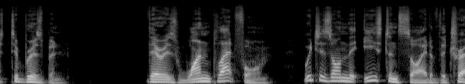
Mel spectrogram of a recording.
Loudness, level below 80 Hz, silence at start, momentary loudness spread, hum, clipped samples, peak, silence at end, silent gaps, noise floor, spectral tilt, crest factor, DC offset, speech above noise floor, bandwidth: -22 LUFS; -44 dBFS; 0 s; 13 LU; none; under 0.1%; -4 dBFS; 0 s; none; -79 dBFS; -5.5 dB/octave; 18 dB; under 0.1%; 57 dB; 17 kHz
